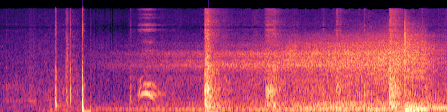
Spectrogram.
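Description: A few sharp knocks and thumps, the loudest about two seconds in and another at the end, from a boy scrambling on wooden landscape timbers and jumping off, over a hiss that grows louder.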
